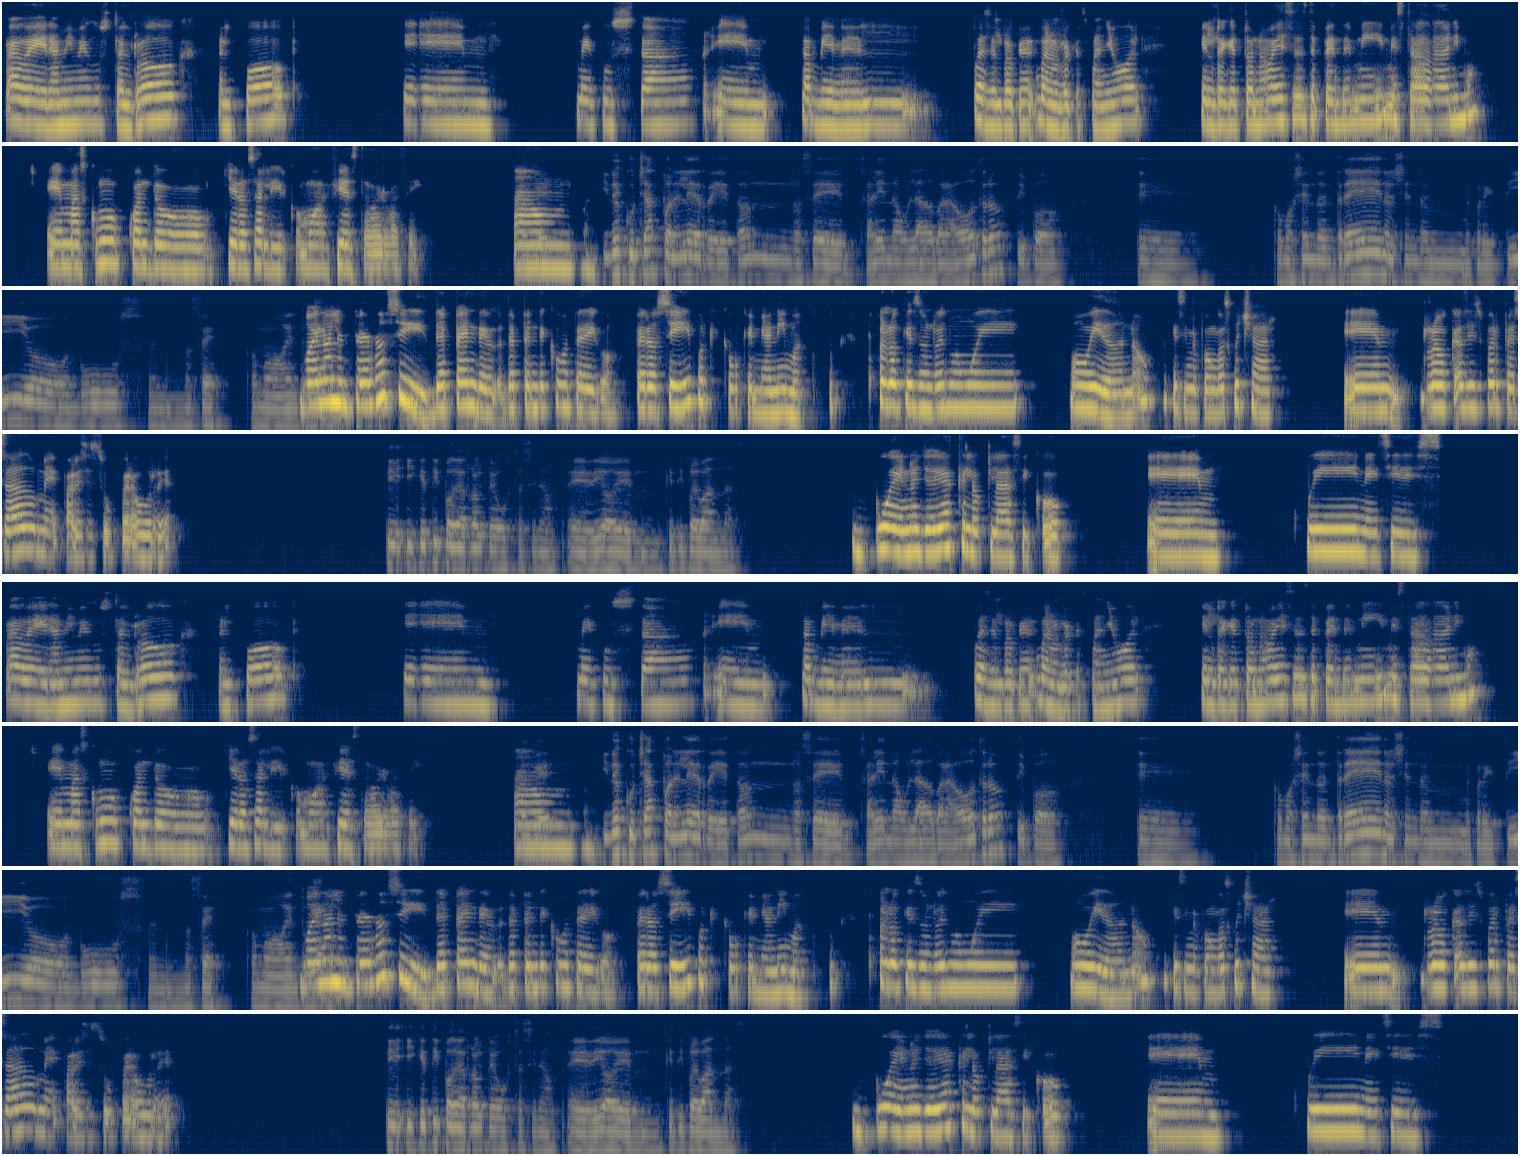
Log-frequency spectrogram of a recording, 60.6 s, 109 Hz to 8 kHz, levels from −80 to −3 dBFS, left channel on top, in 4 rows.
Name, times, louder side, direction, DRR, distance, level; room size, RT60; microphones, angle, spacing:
voice 1, 0.0-1.8 2.2-2.8 4.0-4.9 5.7-7.7 8.0-9.3 9.7-11.4 12.0-14.8 15.6-19.3 20.3-21.1 33.3-38.3 39.1-40.5 41.0-43.0 43.7-47.2 54.0-56.1 56.9-57.7 58.5-59.9, left 5 dB, 60° left, 0.4 m, -23 dB
voice 2, 20.3-20.7 21.2-25.7 26.5-27.1 27.9-32.5 32.8-33.6 49.3-52.8, right 1 dB, 10° right, 0.5 m, -38 dB
4.7 x 3.2 x 3.5 m
head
